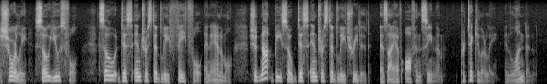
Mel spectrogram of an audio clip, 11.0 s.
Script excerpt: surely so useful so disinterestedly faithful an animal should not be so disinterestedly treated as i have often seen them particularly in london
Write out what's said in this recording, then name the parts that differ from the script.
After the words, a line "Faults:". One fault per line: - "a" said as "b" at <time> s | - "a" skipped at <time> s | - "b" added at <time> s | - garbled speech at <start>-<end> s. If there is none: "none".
surely so useful so disinterestedly faithful an animal should not be so disinterestedly treated as i have often seen them particularly in london
Faults:
none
